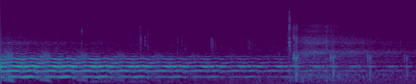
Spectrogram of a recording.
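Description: A boy's voice holding one long hummed note in a Kashmiri naat, steady in pitch with a slight waver, slowly fading away. There is a faint click about three seconds in.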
